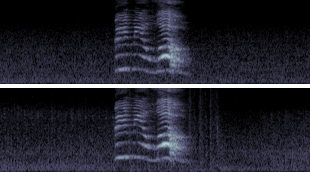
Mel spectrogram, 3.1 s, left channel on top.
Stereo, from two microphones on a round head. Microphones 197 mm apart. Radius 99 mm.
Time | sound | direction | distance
1.1 | a shout | 20° right (ahead or behind) | 0.7 m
